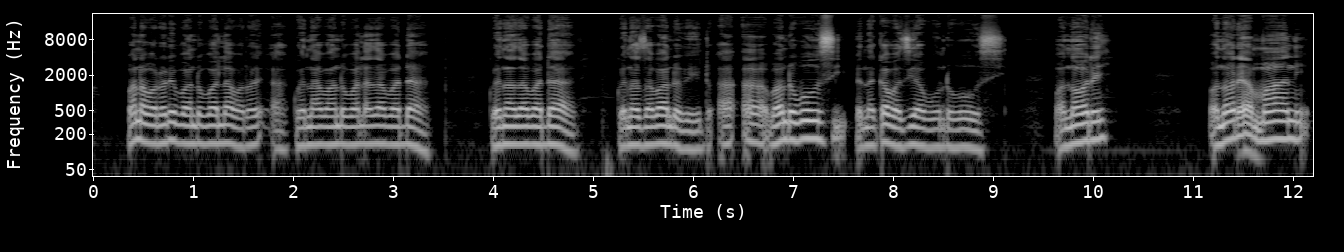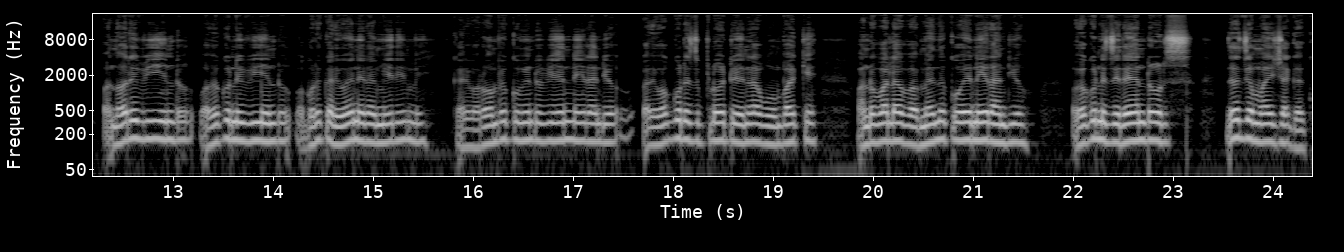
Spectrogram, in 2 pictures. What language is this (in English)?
Logooli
